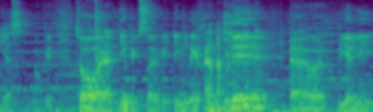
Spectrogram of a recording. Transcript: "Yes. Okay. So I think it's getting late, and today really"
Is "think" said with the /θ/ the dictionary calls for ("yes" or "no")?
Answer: no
